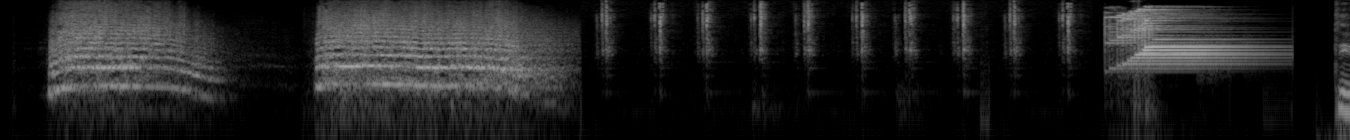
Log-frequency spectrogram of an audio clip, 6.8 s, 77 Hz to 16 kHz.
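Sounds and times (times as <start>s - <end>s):
elephant trumpet blasts: 0.2s - 2.9s
quick evenly spaced ticks: 3.0s - 5.5s.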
